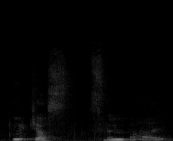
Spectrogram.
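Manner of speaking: high playful narration. A narrator's reading. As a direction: lift it high and light. Narration slips into fly.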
